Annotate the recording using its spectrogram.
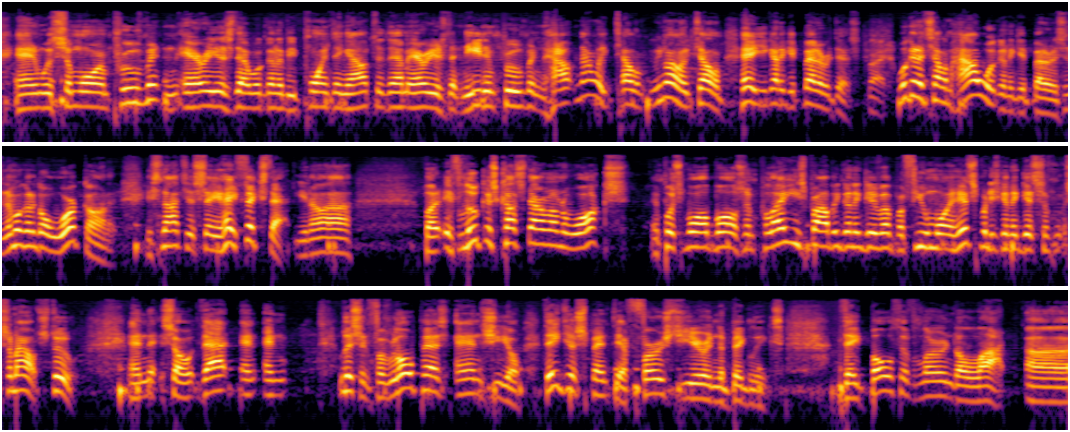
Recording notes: live from SoxFest 2019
